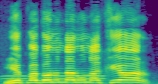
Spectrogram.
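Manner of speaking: high call across the yard. A narrator's reading. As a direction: shout the warning from afar. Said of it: "diye seslendi James".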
